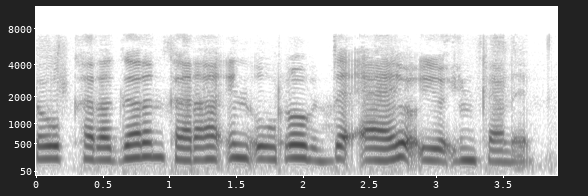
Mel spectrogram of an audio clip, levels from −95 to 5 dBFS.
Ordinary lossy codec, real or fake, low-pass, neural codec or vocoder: AAC, 48 kbps; fake; 7.2 kHz; codec, 16 kHz, 0.8 kbps, ZipCodec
